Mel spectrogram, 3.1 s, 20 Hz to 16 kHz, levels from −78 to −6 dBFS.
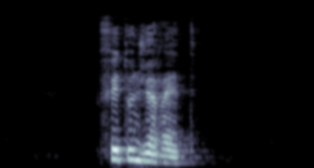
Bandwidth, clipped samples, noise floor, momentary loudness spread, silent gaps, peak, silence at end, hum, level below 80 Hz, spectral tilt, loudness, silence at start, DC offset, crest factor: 11.5 kHz; under 0.1%; -85 dBFS; 11 LU; none; -6 dBFS; 1.3 s; none; -72 dBFS; -5.5 dB/octave; -22 LUFS; 1 s; under 0.1%; 20 dB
